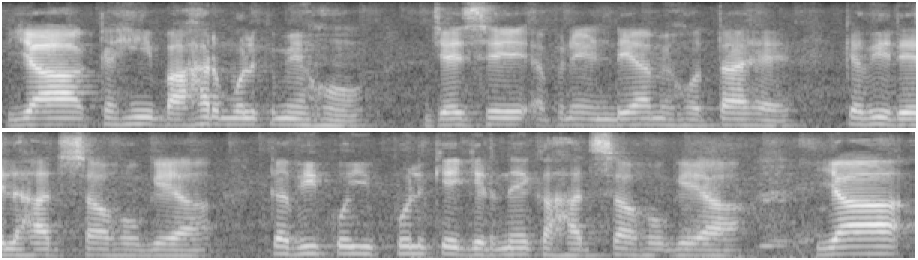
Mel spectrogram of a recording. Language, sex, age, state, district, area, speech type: Urdu, male, 30-45, Bihar, Saharsa, urban, spontaneous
